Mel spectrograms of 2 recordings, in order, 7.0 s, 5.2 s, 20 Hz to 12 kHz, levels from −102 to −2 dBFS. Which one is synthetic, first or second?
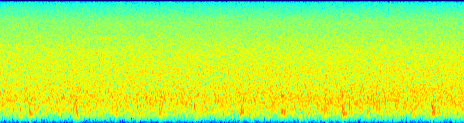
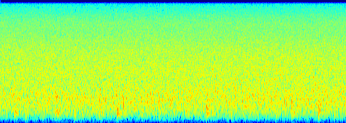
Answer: second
